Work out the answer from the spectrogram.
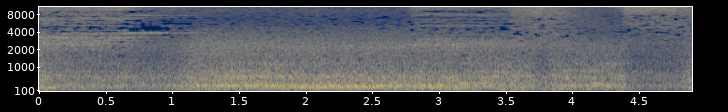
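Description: Indian Railways passenger train running: a steady, loud rumble and rattle, with two brief hissing rushes near the end.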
